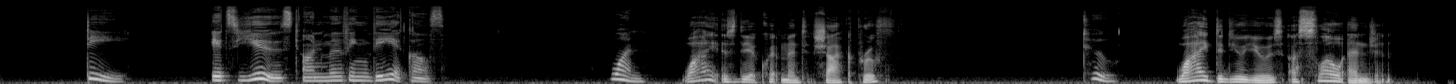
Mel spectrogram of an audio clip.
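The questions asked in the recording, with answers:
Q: It's used on moving vehicles.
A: 1: Why is the equipment shockproof?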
